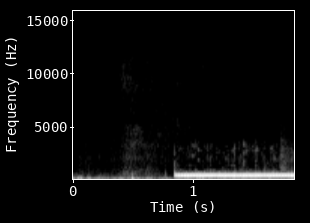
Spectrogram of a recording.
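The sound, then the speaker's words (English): A phone call to the speaker's brother ringing: after a brief stretch of low background noise, a steady, single-pitched electronic tone starts abruptly and holds unbroken to the end, with no one speaking. “Anyway, so I'm going to call my brother now and then we're going to get this crack-a-lackin'.”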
